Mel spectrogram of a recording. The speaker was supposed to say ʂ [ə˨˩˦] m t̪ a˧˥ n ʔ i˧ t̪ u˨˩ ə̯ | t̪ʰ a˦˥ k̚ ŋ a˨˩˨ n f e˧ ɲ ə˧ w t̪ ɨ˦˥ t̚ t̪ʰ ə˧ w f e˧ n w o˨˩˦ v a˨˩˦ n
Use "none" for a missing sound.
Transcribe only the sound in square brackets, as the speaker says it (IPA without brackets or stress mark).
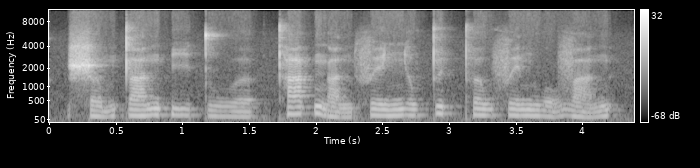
ə˨˩˦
